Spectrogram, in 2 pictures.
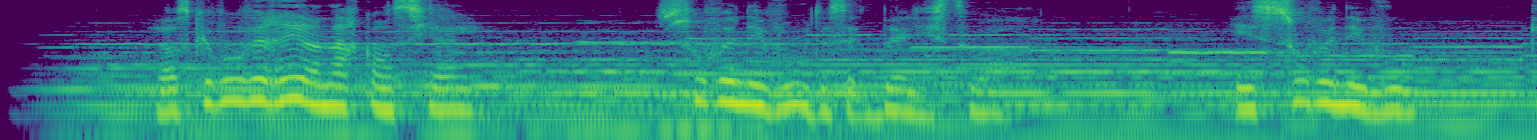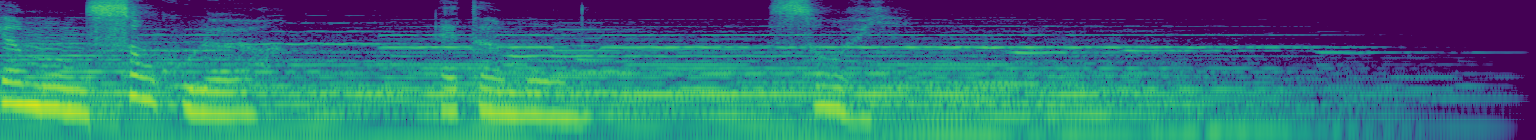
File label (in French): Narration Conte Voix naturelle nostalgique; Magicienne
